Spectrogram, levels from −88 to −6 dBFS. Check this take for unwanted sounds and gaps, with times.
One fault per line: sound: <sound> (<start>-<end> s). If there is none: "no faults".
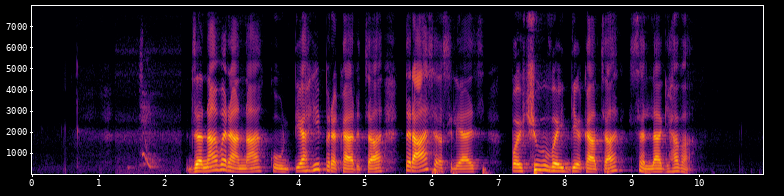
sound: sneeze (1.4-2.0 s)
